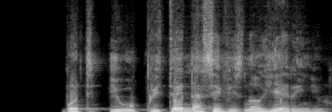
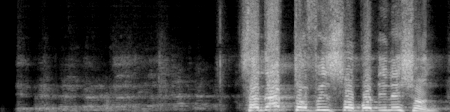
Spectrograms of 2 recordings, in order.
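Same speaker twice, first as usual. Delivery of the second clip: much higher, slow, with a laugh; mock the boss's pompous charge; 10 semitones higher, 4 dB louder, slower than usual. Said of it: "I'm quoting them".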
